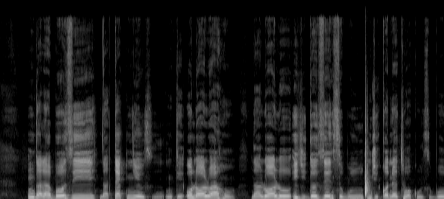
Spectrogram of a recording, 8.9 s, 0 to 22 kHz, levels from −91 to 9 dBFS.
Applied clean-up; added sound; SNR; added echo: none; Clapping; 0 dB; none.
